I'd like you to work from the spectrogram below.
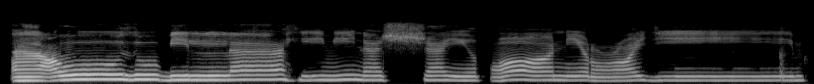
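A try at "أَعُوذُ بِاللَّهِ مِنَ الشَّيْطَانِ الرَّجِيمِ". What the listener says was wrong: Ainnya, disebutkan. Ya. Ainnya disebutkan. A'u di sini. A'udzu billah, sebutkan tipis dia.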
